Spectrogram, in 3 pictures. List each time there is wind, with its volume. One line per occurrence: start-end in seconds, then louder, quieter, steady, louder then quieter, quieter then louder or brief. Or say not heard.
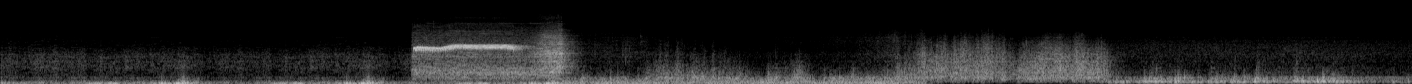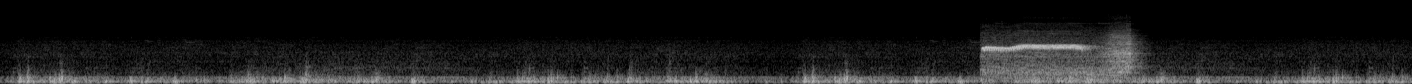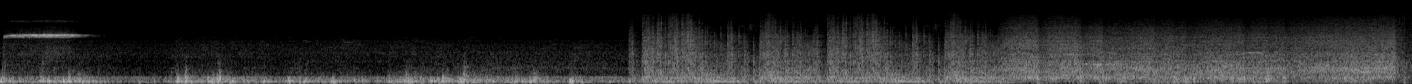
0.0-42.3 louder.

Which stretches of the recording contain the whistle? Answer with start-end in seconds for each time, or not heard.
4.1-5.7, 23.9-25.4, 28.2-29.1.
